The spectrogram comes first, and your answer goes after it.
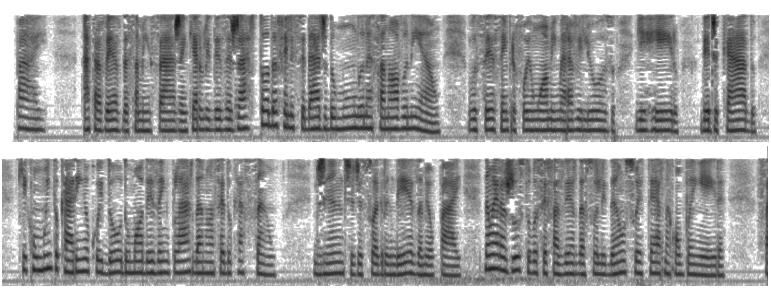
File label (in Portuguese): PARABENS PELO CASAMENTO DO PAI (F), Telemensagens, fem; Telemensagens 2017; Casamentos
